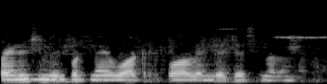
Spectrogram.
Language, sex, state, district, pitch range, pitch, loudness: Telugu, male, Karnataka, Bellary, 100-105 Hz, 105 Hz, -18 LUFS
